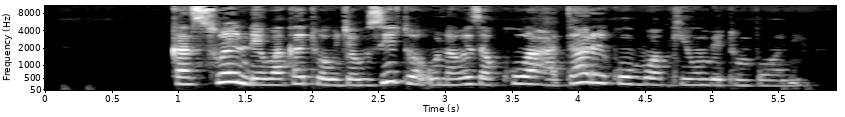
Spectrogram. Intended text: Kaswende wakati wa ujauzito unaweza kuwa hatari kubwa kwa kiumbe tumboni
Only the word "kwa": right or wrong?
wrong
